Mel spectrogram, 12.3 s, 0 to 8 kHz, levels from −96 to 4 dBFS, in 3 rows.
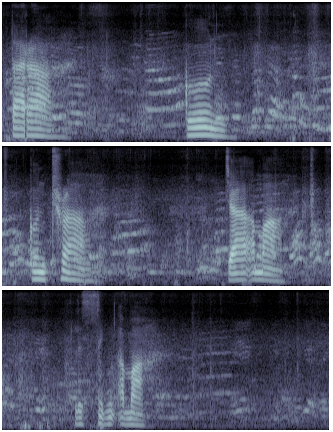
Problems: background conversations at intervals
